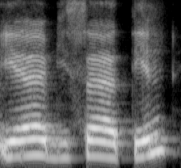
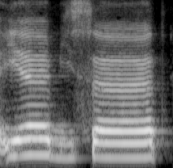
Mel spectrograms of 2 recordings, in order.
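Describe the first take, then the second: First: The word ends with a final -in sound. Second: The word ends on a bare t consonant. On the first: The word is joined to what follows. "ketika wasol dibaca ya bisatin" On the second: The reading stops on this word. "ketika wakof dibaca ya bisat"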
